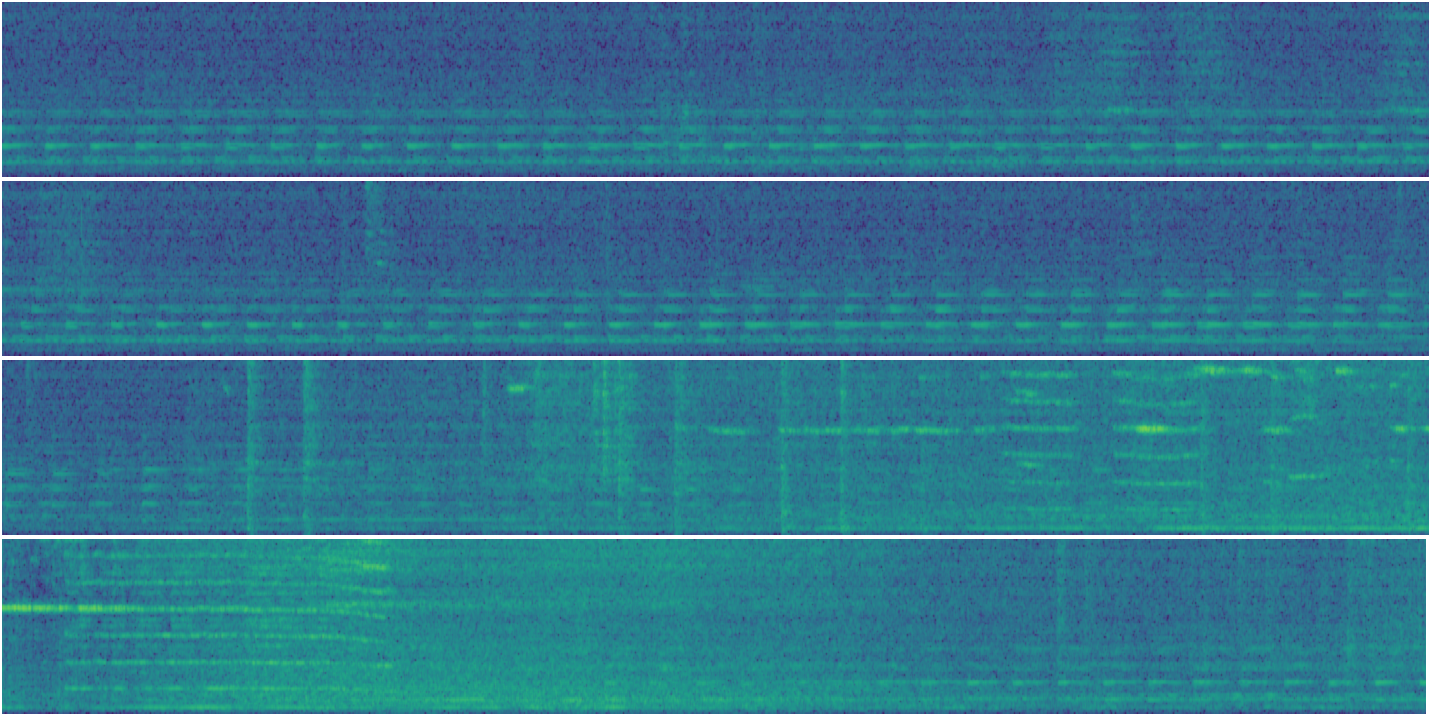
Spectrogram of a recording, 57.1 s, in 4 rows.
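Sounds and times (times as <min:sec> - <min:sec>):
train wheel squeal: 0:10.4 - 0:15.1, 0:33.3 - 0:47.0.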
